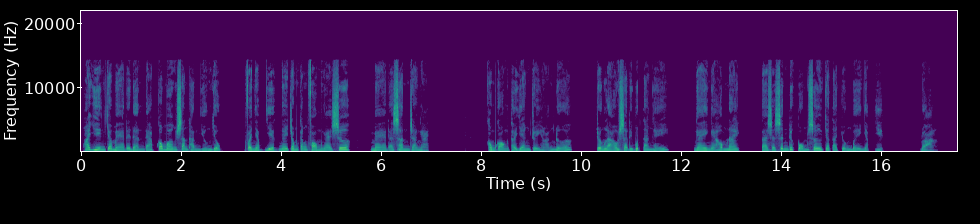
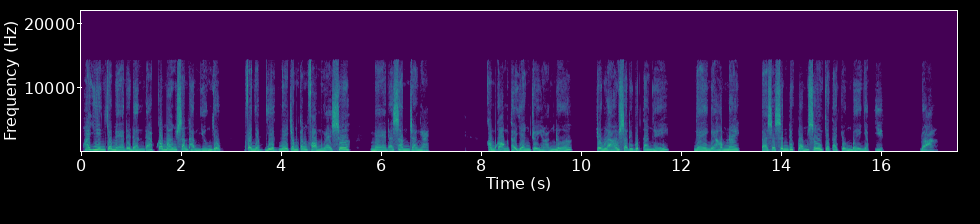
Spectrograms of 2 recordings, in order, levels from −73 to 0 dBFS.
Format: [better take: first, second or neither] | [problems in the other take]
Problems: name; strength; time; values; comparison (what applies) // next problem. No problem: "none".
first | distortion; heavy; 6 dB below the speech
